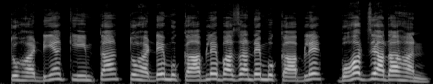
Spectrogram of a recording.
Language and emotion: Punjabi, angry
